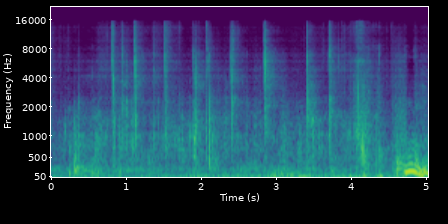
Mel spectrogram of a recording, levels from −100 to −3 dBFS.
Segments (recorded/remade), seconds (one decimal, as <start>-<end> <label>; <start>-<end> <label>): 0.0-5.0 remade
